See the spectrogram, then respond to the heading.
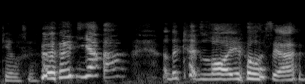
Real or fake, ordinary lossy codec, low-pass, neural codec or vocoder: fake; none; none; codec, 16 kHz, 4 kbps, FreqCodec, smaller model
